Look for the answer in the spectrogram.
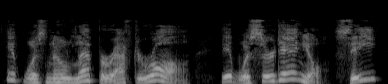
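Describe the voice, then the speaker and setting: An eager young squire with earnest, old-fashioned speech, as a man puts him on. The voice is lifted well above the reader's own pitch and a little loud, recorded dry. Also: wildly swooping pitch, measured pace, no room sound, exaggerated voice.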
